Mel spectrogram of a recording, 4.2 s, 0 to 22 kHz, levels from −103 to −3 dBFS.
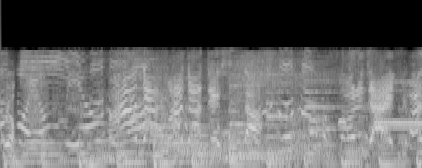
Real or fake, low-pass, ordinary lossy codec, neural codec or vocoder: real; 7.2 kHz; none; none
